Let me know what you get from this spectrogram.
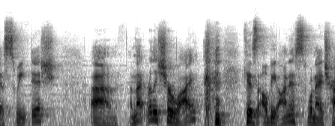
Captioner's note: laughing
